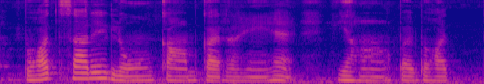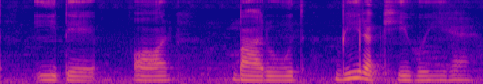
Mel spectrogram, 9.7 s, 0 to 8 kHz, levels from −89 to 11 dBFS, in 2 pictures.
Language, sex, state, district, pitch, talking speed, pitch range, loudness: Hindi, female, Uttar Pradesh, Etah, 150 Hz, 105 wpm, 140-160 Hz, -37 LUFS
